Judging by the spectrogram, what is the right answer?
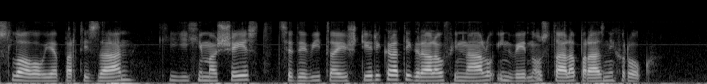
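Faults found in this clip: No faults found.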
